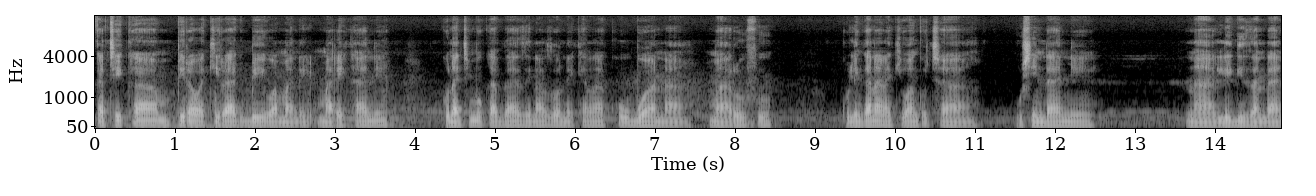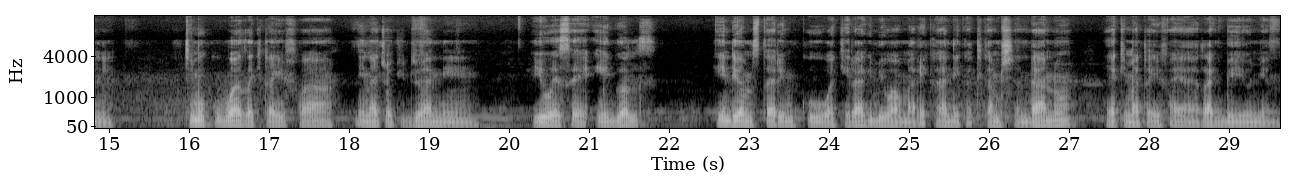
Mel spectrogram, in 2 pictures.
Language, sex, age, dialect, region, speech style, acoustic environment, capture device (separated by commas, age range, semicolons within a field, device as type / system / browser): Swahili, male, 18-24, Kenya - Nairobi Sheng-influenced, Kenya, happy; relaxed; focused, nature; silence; traffic; music, mobile / Linux / Chrome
